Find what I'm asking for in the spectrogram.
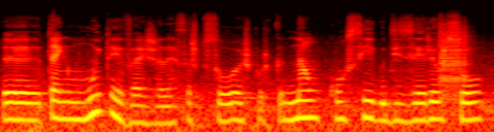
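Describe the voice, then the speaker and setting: A woman's voice: on the low side, steady tone, noisy background. An older woman from Angola with an Angolan Portuguese accent, speaking reflectively and hesitantly in a documentary interview. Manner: slow, hesitant, thoughtful with many pauses.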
